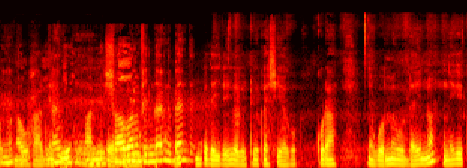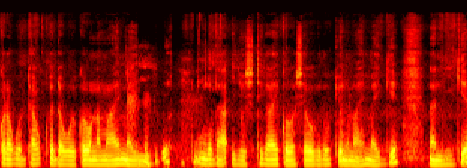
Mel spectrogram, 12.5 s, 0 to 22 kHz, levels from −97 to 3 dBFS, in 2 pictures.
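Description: A speech recording with two echo-canceller faults around moments when both ends of the call talk at once. Speech suppressed in double talk occurs at 0.0–0.43 s, 0.89–2.81 s and 8.32–8.88 s. The level sinks by about 10 dB in the first stretch and about 25 dB in the later two, for a few tenths of a second up to roughly a second in total. The waveform shows notched, hollowed envelopes, and the spectrogram shows faded or gapped upper bands. This is likely the canceller clamping down because it cannot tell the near talker from loudspeaker echo. Echo leak appears at 0.84–1.11 s, 1.56–1.82 s, 2.49–2.53 s and 8.11–8.32 s. Each is a faint copy of the voice trailing by 162 ms, about 15 to 35 dB below the speech. On a spectrogram it looks like ghost harmonic traces offset to the right. The likely source is one side's loudspeaker sound reaching that side's microphone and escaping cancellation.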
